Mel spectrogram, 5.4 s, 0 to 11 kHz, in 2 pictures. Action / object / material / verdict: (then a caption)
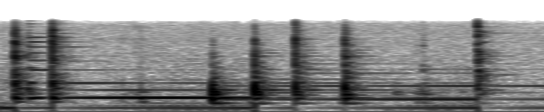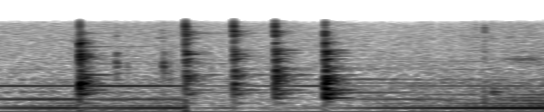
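tap / wooden violin / wood / none. A full-size varnished wooden violin with a hollow body and strings, held on a padded bench, is tapped 13 times with fingertips or knuckles across its bridge, back plate, fingerboard, upper body and tailpiece area. Each tap gives a short, dry knock, while the strings ring on in sympathy as steady tones around 400 Hz between the taps.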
